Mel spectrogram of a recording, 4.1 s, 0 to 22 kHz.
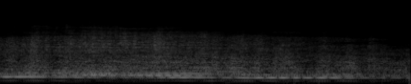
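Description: Piper PA-34 Seneca's twin Continental TSIO-360 piston engines and propellers running as the aircraft flies overhead. The engine note drops in pitch about halfway through as it passes, and the sound then eases off slightly.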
